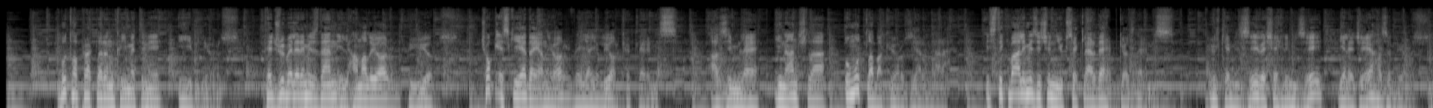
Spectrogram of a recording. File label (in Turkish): tanitim kurumsal guvenveren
